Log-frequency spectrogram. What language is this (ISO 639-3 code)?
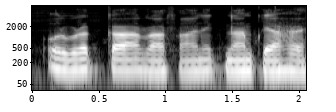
hin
